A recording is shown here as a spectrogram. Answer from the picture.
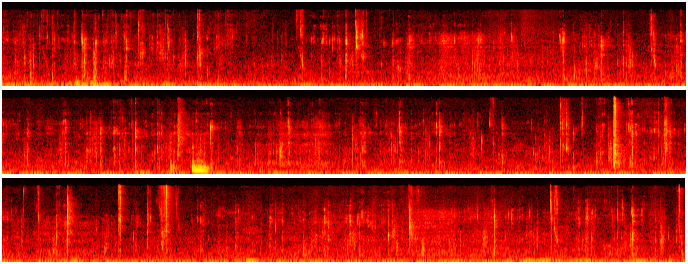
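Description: Close-miked chewing of tender pork roast: wet mouth and lip-smacking clicks, with a brief low hum of the voice about halfway through.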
